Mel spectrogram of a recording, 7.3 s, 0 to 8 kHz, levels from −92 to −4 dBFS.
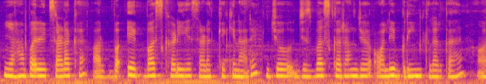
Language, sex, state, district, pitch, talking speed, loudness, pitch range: Hindi, female, Bihar, Purnia, 195 Hz, 230 wpm, -17 LUFS, 190-200 Hz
